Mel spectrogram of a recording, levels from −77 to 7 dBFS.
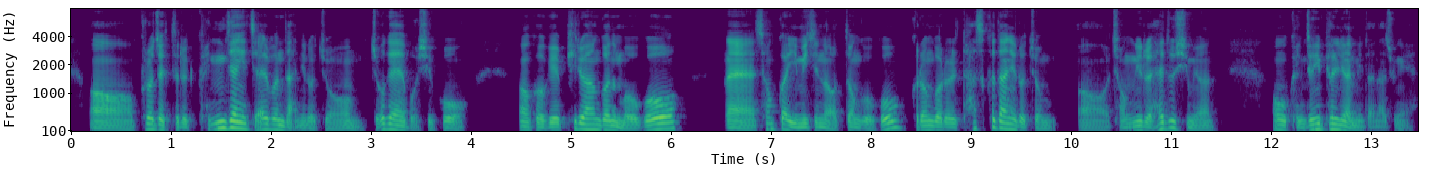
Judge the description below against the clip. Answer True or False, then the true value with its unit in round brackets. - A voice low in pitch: True (105 Hz)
